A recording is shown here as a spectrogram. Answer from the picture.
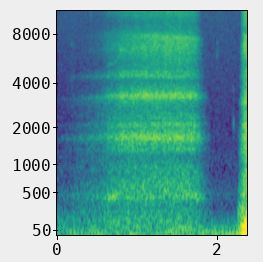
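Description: A man drawing one long breath in close to a studio microphone. It starts about half a second in and stops shortly before the end.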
